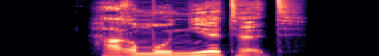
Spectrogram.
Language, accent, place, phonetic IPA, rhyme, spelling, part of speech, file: German, Germany, Berlin, [haʁmoˈniːɐ̯tət], -iːɐ̯tət, harmoniertet, verb, De-harmoniertet.ogg
- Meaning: inflection of harmonieren: 1. second-person plural preterite 2. second-person plural subjunctive II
